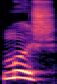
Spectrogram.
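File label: "мыш", Komi, female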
